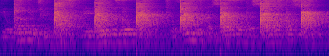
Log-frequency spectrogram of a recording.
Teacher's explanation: Então a gente tem uma fraca, forte, fraca, fraca, forte. Então, nesse poema, a gente sempre vai ter sílaba tônica na segunda e na quinta, certo?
